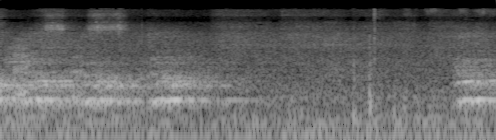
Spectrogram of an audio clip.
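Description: Dogs in a shelter kennel barking in quick repeated barks, about four a second, strongest in the first second and fading after.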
